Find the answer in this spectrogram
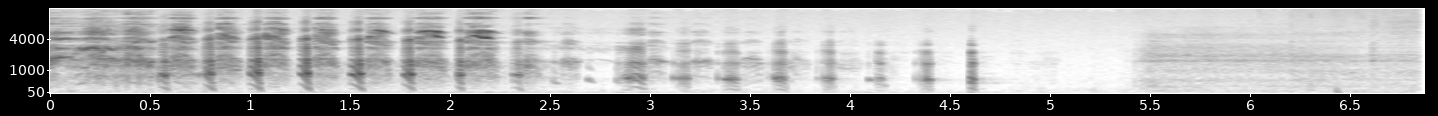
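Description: A man's loud, strained vocal outburst that breaks into a rapid run of short pulses, about five a second, fading out over roughly four and a half seconds. A faint steady hiss follows near the end.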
